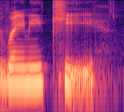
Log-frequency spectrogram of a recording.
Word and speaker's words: Raineyki: My name on Snapchat is R-A-I-N-E-Y-K-I, pronounced Rainy Key.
